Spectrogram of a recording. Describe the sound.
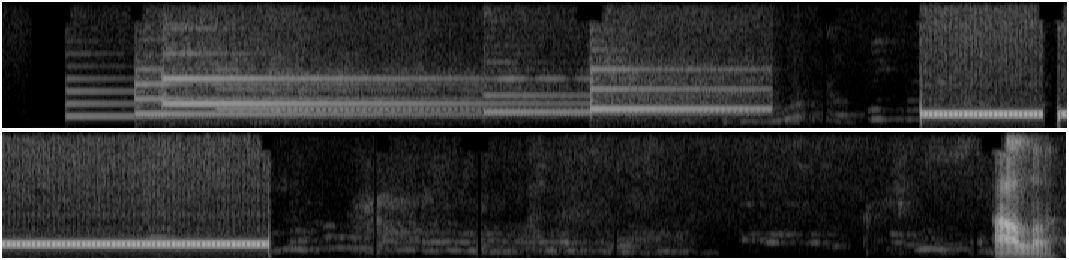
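A telephone ringing tone plays while a call is transferred. Two bursts of a layered electronic chime lead into two long, loud, steady tones, then quieter voices talk and a short rising tone ends it.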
